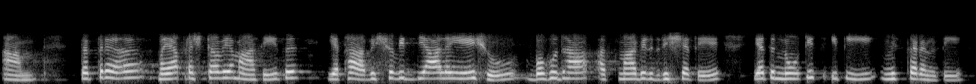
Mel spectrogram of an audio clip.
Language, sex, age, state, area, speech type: Sanskrit, female, 30-45, Rajasthan, rural, conversation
